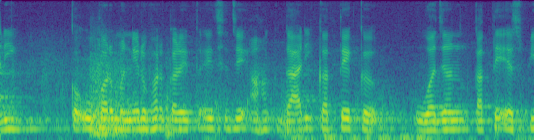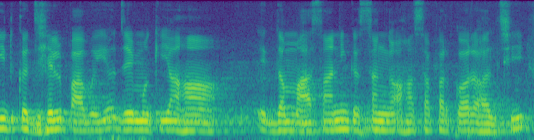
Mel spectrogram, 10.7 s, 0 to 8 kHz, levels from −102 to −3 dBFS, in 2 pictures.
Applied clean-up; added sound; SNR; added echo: none; Thunder / Rain; 12 dB; none.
